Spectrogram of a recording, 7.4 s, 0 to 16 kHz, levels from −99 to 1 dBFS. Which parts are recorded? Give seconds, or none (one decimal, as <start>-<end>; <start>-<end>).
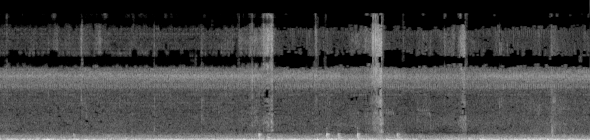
3.5-7.4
